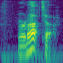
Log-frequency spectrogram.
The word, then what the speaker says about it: Maratha: Maratha. Okay, not Maratha. Again, mispronouncing things kind of my thing.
